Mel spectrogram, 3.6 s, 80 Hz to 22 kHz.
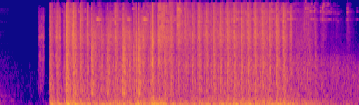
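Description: Sustained bursts of MG34 machine gun fire in the Warzone video game, loud and close, with rapid rounds running together for about three seconds after a brief quiet start.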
